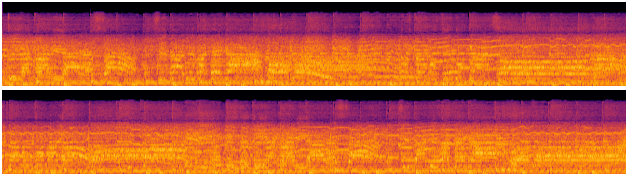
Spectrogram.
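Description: Brazilian rock band playing an instrumental passage with no lyrics sung: bass and drums under lead lines that bend and slide in pitch.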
